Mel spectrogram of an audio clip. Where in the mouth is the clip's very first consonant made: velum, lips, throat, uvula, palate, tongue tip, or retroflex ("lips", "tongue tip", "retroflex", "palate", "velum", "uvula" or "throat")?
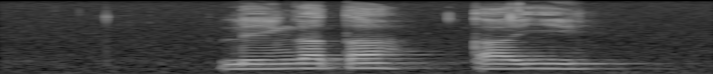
tongue tip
